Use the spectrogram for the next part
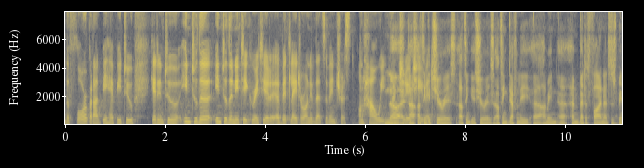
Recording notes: At Money20/20 Thunes Stand. Conversation at exquisite MoneyPot stage to wrap up the Live Coverage of #BBE at Money20/20.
